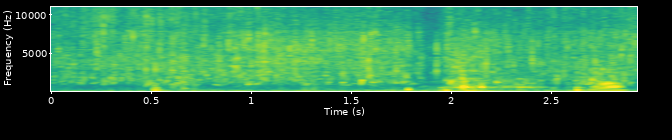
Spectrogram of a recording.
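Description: Water trickles and splashes steadily as it is poured, with a few brief knocks and a faint voice in the background.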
